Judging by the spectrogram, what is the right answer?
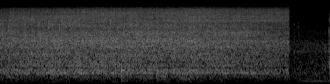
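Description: Peaches hit a hot pan and sizzle in a loud, steady hiss for about three seconds, then the sound drops off abruptly.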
